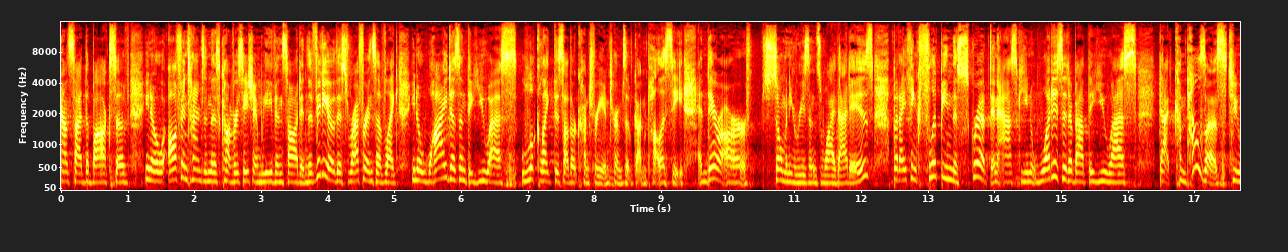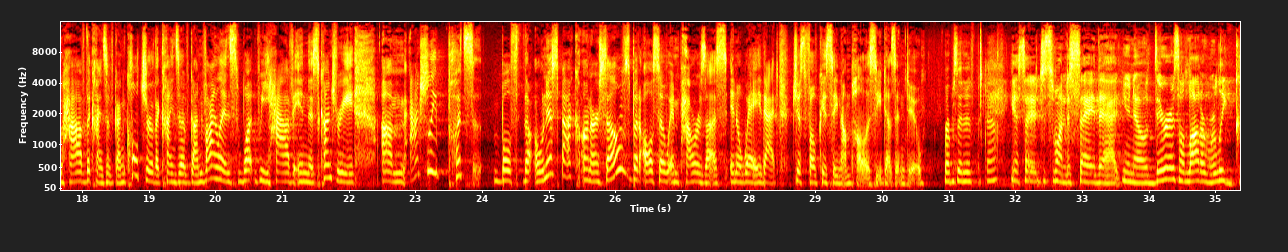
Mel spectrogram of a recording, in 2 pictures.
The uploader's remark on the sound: at the 2023 Aspen Ideas Festival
